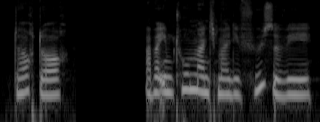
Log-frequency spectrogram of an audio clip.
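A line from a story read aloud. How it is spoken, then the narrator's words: Plain. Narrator (German): antwortete Toni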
